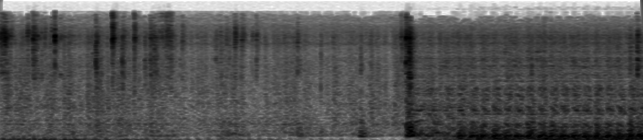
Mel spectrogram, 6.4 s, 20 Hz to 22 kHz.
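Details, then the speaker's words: 1975 Mercury Comet with 43,000 miles and Flowmaster exhaust, cold start: several seconds of slow cranking before it catches at around four seconds, then settles into a deep lumpy idle. A reluctant cold starter. "But let's see if it starts. It's a cold start."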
